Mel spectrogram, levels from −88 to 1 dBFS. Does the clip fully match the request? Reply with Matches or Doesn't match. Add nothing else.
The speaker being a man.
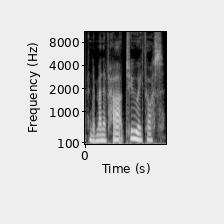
Doesn't match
